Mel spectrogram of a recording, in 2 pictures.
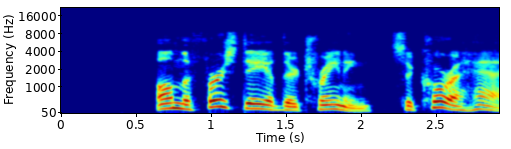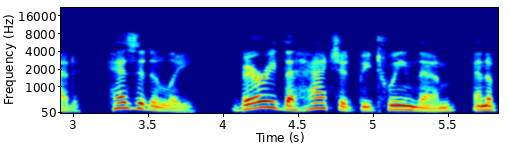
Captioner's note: hesitantly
